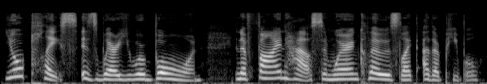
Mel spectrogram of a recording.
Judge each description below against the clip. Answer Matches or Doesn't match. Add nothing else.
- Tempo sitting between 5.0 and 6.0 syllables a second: Matches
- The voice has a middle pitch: Doesn't match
